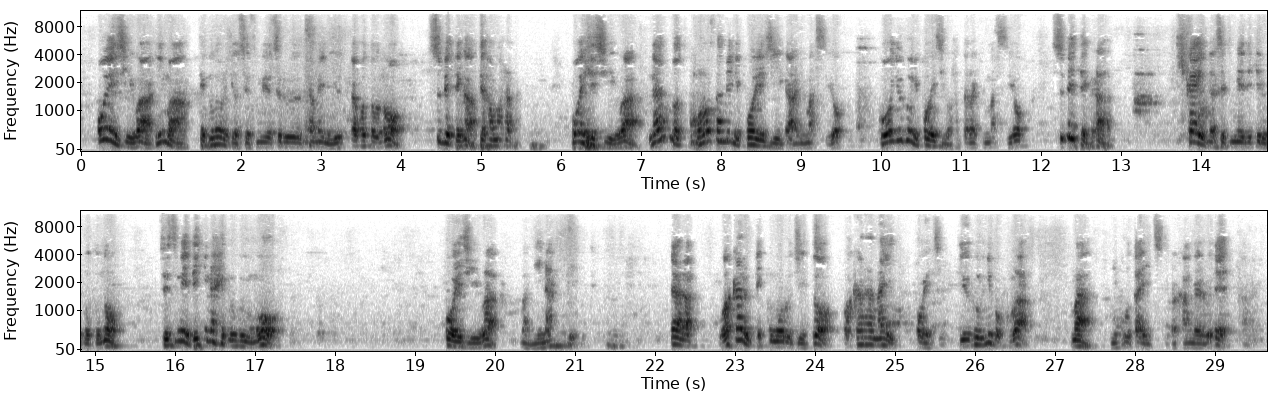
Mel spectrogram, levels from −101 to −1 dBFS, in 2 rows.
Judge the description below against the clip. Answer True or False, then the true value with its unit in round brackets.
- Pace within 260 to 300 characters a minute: False (310 characters per minute)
